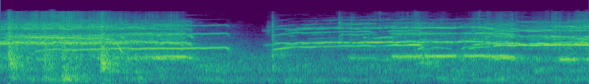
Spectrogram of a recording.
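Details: Several peregrine falcon chicks crying for food while their father feeds them in Melbourne, Australia; steady high squealing wails, a short gap, then the chorus resumes loudly.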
